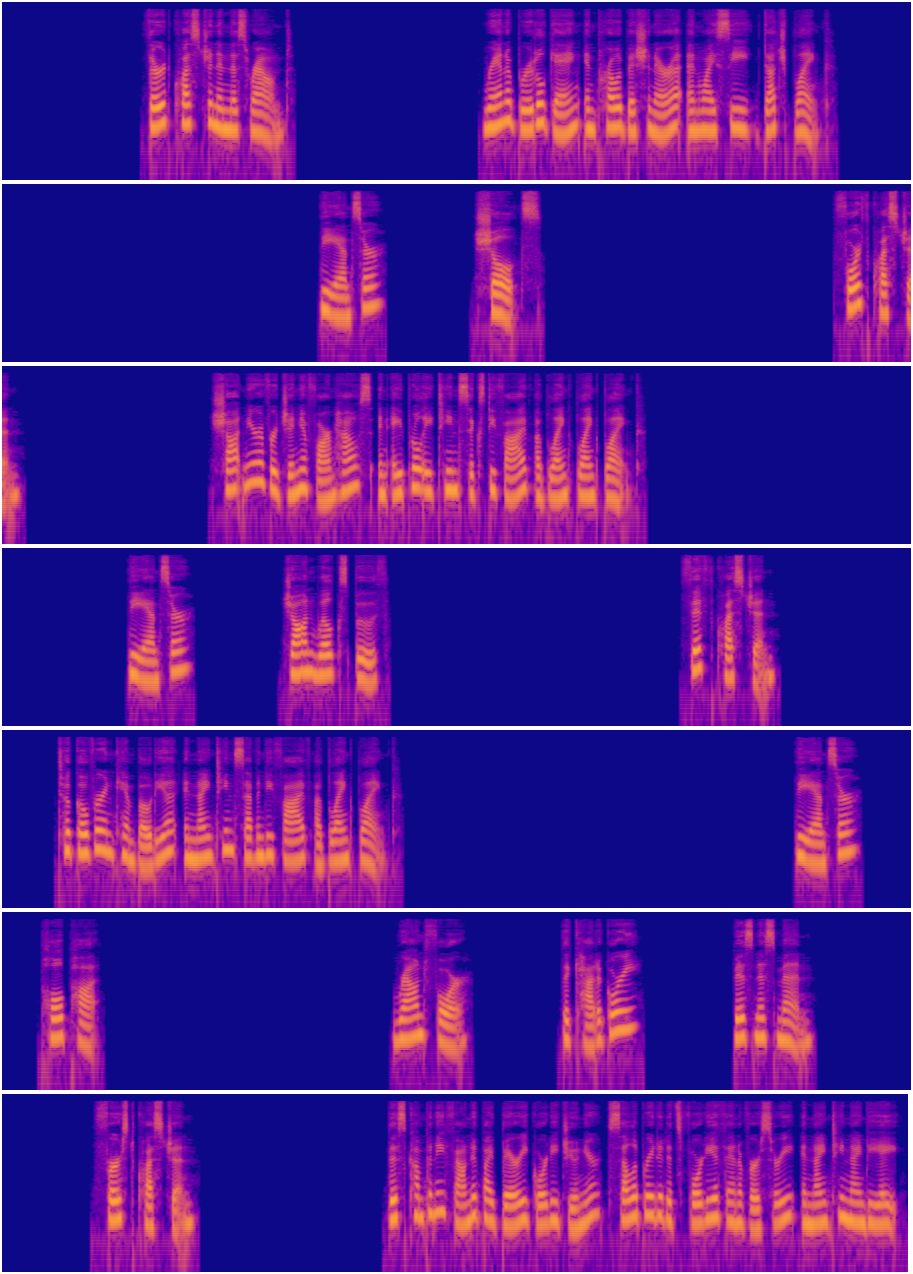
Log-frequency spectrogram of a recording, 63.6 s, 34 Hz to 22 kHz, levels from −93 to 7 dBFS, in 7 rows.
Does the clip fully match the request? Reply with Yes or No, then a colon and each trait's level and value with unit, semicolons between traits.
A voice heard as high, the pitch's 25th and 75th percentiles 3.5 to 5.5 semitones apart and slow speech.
Yes: high, 215 Hz; average, 3.8 semitones; slow, 70 wpm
